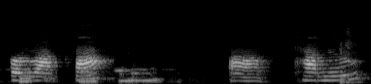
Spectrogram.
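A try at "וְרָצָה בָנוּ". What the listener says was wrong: First letter's wrong.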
